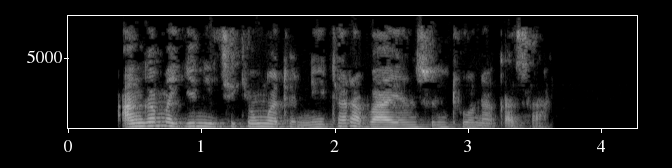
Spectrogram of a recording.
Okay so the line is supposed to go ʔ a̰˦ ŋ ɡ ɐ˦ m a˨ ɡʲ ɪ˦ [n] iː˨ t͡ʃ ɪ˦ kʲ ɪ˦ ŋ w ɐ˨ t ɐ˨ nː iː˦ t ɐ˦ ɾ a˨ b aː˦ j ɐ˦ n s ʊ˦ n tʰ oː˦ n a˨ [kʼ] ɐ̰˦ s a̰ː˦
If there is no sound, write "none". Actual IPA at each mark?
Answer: n, kʼ

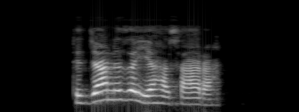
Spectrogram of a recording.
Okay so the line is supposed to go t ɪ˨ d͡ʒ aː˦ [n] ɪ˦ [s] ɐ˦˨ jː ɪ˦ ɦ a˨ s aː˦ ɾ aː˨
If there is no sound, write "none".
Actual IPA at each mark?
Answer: n, z

